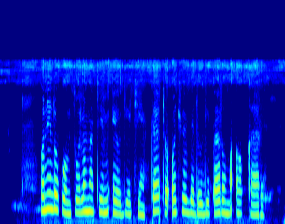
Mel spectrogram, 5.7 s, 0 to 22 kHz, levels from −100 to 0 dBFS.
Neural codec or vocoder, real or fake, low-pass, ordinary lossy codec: codec, 16 kHz, 4 kbps, X-Codec, WavLM features, trained on Multilingual LibriSpeech; fake; 7.2 kHz; none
